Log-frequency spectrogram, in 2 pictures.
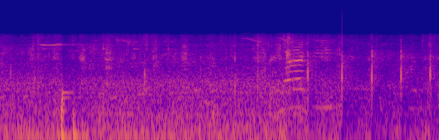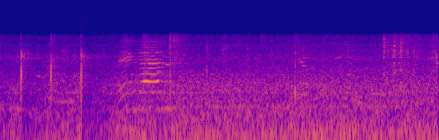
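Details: Seven-month-old Boxer named Janice playing in a park, giving a short run of sharp barks and yelps in the middle, with people talking and calling her name around it.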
